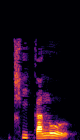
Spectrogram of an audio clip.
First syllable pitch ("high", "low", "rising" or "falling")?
falling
